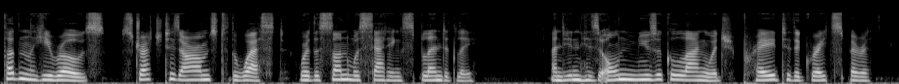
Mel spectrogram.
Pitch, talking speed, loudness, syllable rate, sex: 200 Hz, 175 wpm, -17 LUFS, 5.0 syllables/s, female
